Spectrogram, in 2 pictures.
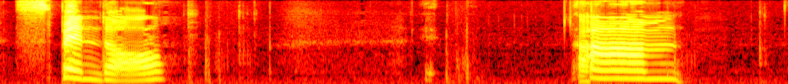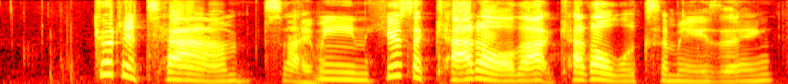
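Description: Bright, high-voiced young woman gaming. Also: lively intonation, takes it slowly, creaky, pauses often, no room sound. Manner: chatty, enthusiastic, rambling. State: hoarse. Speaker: gameplay narrator. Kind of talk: casual let's-play commentary.

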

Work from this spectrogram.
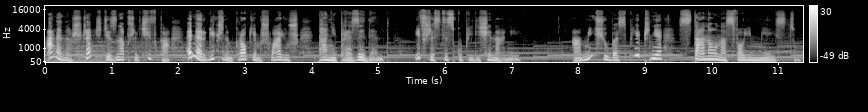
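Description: Animated woman storyteller, low and unhurried. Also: soft background music. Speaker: audiobook narrator. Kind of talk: expressive scripted children's storytelling.

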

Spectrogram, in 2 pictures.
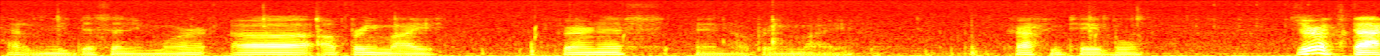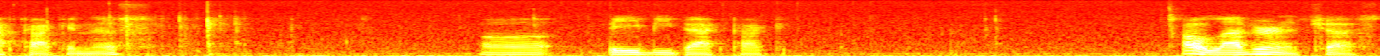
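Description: Young man, slight lisp, lowish voice, rambling gamer chatter, cheap mic with faint hiss. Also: measured pace, long pauses. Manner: rambling, chatty, easily distracted. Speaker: gaming YouTuber. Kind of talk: casual let's play commentary. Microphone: cheap desktop mic. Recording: low-quality mic with faint noise.

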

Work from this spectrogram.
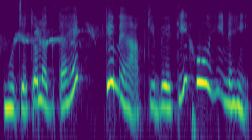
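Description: Lady doing a sulky lazy little girl bird for a kids cartoon, really high voice, whiny and defiant. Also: sing-song, moderate pace, background noise. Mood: hurt, sulky. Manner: complaining, defiant.

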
